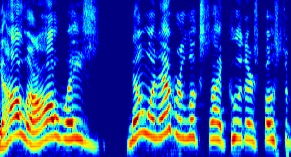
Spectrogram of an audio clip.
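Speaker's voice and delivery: mock worked-up, upset, high shout. Retelling how someone on Threads answered a post: imitating someone yelling. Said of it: "someone came in and yelled".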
